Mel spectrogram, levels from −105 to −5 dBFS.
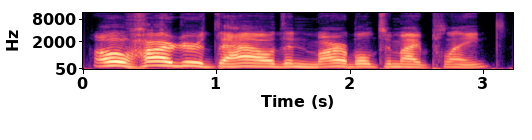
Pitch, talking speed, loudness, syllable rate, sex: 180 Hz, 150 wpm, -16 LUFS, 3.3 syllables/s, male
